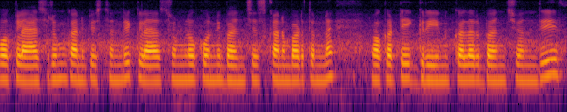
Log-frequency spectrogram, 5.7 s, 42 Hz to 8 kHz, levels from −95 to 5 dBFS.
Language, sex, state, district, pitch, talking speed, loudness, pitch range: Telugu, female, Andhra Pradesh, Chittoor, 195 Hz, 160 wpm, -18 LUFS, 190-200 Hz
